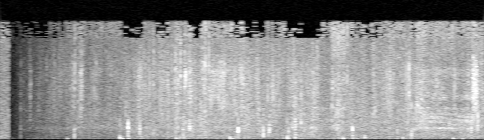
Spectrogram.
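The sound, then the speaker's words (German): Footsteps of people setting off on a walk across a town square in St. Gallen. Many light, fairly even steps tap at a steady walking pace over a constant hiss of background noise. “Gut, laufen wir los. Laufen wir los und nehmen euch mit.”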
